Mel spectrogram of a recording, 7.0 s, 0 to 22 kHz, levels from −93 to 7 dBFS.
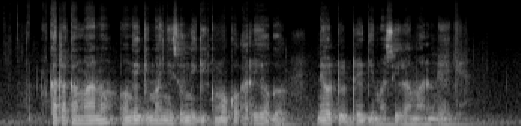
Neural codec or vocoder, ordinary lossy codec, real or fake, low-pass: codec, 44.1 kHz, 7.8 kbps, Pupu-Codec; none; fake; none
